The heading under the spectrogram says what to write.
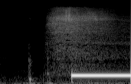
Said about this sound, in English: Oh, that's annoying. Does that get recorded, that beep? Yeah, that gets recorded. Nice. All the sound gets recorded. The beep.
